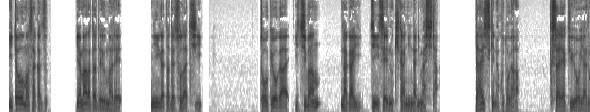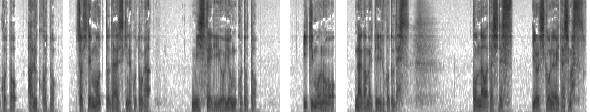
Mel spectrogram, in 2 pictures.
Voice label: freetalk, male voice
